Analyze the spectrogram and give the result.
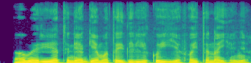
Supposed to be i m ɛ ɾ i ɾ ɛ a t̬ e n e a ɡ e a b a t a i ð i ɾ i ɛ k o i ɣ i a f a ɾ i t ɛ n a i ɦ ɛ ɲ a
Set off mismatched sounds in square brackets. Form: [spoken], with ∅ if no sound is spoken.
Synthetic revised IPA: [a] m ɛ ɾ i ɾ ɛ a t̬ e n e a ɡ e a [m] a t a i ð i ɾ i ɛ k o i ɣ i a f a [∅] i t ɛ n a i ɦ ɛ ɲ a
